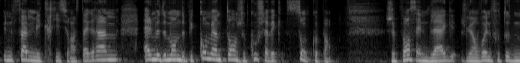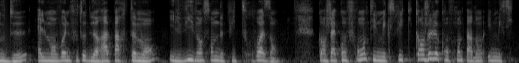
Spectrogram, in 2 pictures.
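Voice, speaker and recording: A young woman co-hosting a casual podcast, chatting with a lot of laughter and reading a story aloud. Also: on the low side. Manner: lively, laughs often, animated. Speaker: podcast co-host.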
